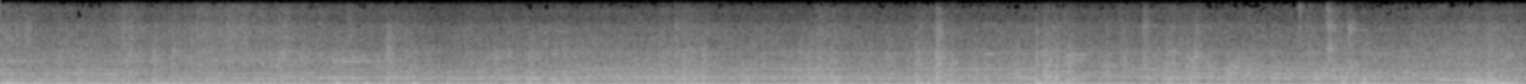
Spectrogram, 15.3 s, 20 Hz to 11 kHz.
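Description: Narrow-gauge (762 mm) electric train of the Sangi Railway Hokusei Line running, heard inside the car behind the cab: a steady low rumble with a steady whine over it and a few sharp wheel clicks on the rails.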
